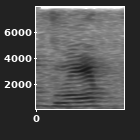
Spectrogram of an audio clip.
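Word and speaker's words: brought: तो यहां पर आप ब्रॉड पढ़ते हैं इसको। जी एच टी जी H silent होता है। ट की आवाज निकालता है।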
